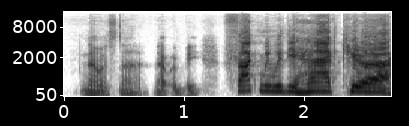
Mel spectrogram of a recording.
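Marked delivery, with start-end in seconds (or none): 1.3-2.7 put-on Boston accent throughout, pitched up. Showing the only phrase they know how to say, in a Boston accent. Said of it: "the only thing I know how to say in Boston".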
